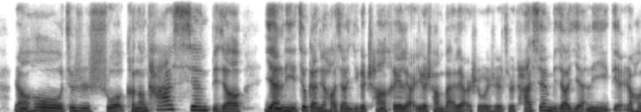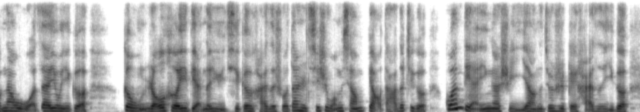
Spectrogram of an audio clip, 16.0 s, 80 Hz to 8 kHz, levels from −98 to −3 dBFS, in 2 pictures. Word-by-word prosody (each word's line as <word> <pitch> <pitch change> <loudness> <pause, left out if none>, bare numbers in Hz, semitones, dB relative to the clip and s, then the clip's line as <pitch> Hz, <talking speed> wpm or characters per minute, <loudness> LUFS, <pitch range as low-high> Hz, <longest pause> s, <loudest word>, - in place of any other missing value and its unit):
然 180 0 0
后 205 -3 +3
就 210 +2 -2
是 190 -2 -2
说 195 +1 -1
可 205 - -2
能 195 +3 +1
他 285 +5 +1
先 255 -4 +2
比 - - -4
较 180 0 +2 0.3
严 190 -2 +6
厉， 195 -4 +1
就 235 +5 +4
感 185 -4 +1
觉 195 - 0
好 210 - -2
像 180 -2 -2
一 180 - -7
个 190 - +1
唱 180 -1 -2
黑 190 +1 0
脸 175 -2 +1
儿， - - -2
一 - - 0
个 185 - +1
唱 175 -1 -2
白 165 -1 -3
脸 180 0 +2
儿， - - -5
是 180 - -6
不 180 - -3
是？ 170 0 -4
就 180 +3 -6
是 - - -3
他 200 +3 -1
先 230 +1 0
比 180 - -3
较 180 -2 +1
严 180 +1 -2
厉 200 -1 -1
一 - - -4
点， - - -6
然 165 - -3
后 185 +1 -5
那 200 0 +1
我 180 - 0
再 200 -2 +3
用 190 -2 +3
一 175 - -2
个 - - 0 0.4
更 215 -7 +3
柔 175 +4 +5
和 190 -4 +6
一 185 +1 +4
点 185 - 0
的 - - +1
语 170 0 -3
气 175 - -5
跟 180 0 0
孩 175 -1 -5
子 170 - -2
说。 170 +1 -3
但 220 +3 -1
是 195 - 0
其 210 - -5
实 220 +1 -3
我 185 - -3
们 195 - -2
想 185 +1 -2
表 - - -2
达 - - -6
的 195 - -2
这 200 0 -5
个 180 - -3 0.2
观 325 +5 +6
点 - - 0
应 170 +2 +1
该 175 0 +2
是 180 0 -6
一 - - -7
样 155 - 0
的， 165 - -4
就 185 +3 -3
是 175 0 -3
给 - - -4
孩 - - -4
子 165 0 -9
一 - - -6
个 165 -2 +1
185 Hz, 335 characters per minute, -20 LUFS, 175-205 Hz, 0.4 s, 严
